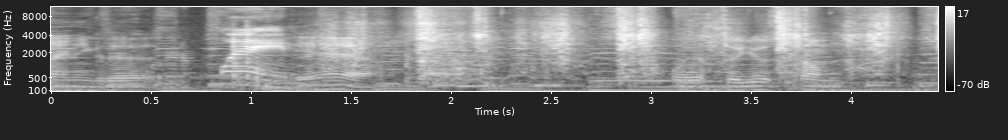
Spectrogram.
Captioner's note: scraping sound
